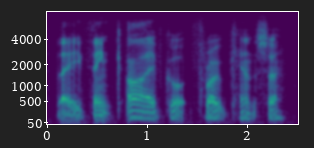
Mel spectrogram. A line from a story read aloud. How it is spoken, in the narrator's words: croakily announced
